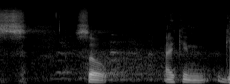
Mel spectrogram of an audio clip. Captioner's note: laughter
